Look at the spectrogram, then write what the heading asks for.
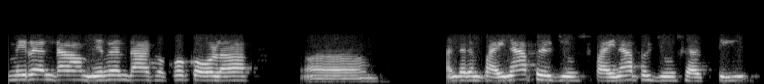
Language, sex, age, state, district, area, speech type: Sanskrit, female, 45-60, Kerala, Thiruvananthapuram, urban, conversation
